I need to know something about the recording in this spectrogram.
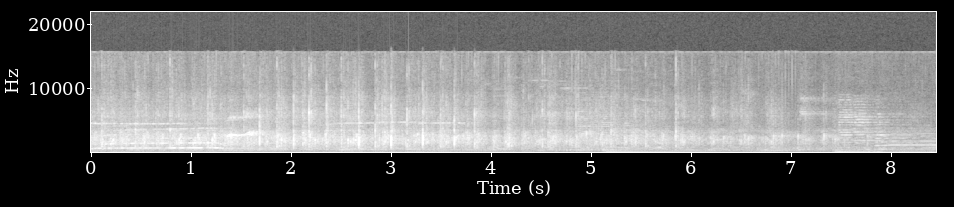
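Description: Audience applauding and cheering over background music, the clapping thinning out after about five seconds.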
